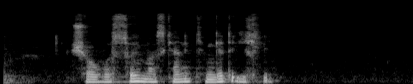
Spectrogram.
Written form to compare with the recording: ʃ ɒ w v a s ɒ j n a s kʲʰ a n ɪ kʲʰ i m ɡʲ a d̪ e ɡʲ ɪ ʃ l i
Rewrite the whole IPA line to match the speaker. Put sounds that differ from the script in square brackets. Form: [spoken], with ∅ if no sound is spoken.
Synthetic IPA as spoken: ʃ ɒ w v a s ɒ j [m] a s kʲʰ a n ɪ kʲʰ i m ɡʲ a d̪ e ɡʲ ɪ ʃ l i

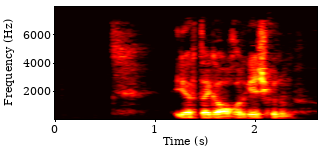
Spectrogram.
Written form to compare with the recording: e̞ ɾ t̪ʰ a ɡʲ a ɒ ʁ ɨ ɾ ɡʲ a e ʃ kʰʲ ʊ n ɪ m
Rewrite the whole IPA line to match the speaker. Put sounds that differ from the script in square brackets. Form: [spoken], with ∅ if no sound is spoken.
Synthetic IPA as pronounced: e̞ ɾ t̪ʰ a ɡʲ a ɒ [χ] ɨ ɾ ɡʲ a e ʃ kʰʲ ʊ n ɪ m

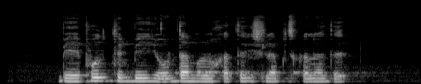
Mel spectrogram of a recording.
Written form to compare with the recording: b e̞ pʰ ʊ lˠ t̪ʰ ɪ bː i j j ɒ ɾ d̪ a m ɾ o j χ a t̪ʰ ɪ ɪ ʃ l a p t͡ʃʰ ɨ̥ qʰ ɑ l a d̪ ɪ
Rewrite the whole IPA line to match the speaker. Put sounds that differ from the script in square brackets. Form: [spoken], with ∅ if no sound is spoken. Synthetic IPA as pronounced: b e̞ pʰ ʊ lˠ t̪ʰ ɪ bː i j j ɒ ɾ d̪ a m ɾ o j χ a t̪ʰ ɪ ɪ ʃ l a p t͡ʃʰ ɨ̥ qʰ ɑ l a d̪ ɪ

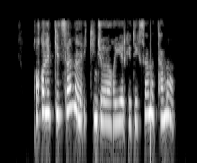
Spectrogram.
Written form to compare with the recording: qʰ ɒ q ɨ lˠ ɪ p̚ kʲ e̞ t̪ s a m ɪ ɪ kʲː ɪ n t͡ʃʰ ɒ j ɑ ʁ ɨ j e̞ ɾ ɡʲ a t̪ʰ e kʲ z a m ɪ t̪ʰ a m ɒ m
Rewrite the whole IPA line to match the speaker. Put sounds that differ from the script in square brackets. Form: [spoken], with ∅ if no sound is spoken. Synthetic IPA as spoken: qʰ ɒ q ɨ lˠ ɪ p̚ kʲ e̞ t̪ s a m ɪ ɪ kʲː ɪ n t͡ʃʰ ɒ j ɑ ʁ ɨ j e̞ ɾ ɡʲ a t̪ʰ e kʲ [s] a m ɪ t̪ʰ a m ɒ m

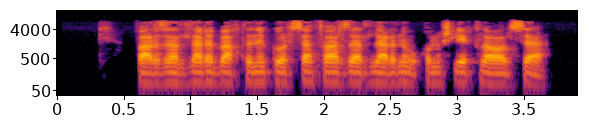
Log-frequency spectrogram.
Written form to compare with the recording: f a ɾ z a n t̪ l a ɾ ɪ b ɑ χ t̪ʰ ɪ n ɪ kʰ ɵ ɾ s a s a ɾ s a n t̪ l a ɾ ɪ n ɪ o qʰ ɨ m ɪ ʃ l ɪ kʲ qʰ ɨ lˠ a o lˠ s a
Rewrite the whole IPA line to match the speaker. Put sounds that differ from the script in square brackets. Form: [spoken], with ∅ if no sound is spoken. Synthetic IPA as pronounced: f a ɾ z a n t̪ l a ɾ ɪ b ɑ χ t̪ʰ ɪ n ɪ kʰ ɵ ɾ s a [f] a ɾ [z] a n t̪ l a ɾ ɪ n ɪ o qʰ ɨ m ɪ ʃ l ɪ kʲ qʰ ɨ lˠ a [ɒ] lˠ s a

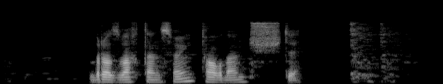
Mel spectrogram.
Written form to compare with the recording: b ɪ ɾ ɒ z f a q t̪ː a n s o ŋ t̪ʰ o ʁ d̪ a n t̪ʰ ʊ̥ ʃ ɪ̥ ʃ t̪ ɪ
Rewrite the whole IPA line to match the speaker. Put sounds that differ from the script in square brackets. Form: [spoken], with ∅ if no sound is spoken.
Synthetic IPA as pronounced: b ɪ ɾ ɒ z [v] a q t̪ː a n s o ŋ t̪ʰ [ɒ] ʁ d̪ a n t̪ʰ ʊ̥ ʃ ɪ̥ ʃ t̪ ɪ

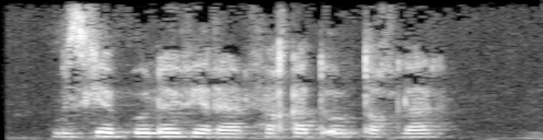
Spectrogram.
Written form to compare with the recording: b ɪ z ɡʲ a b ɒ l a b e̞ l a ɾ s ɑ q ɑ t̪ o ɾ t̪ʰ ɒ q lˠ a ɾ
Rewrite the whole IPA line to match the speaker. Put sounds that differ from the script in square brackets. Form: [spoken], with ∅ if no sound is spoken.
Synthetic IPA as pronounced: b ɪ z ɡʲ a b [o] l a [v] e̞ [ɾ] a ɾ [f] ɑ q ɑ t̪ o ɾ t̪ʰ ɒ q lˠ a ɾ

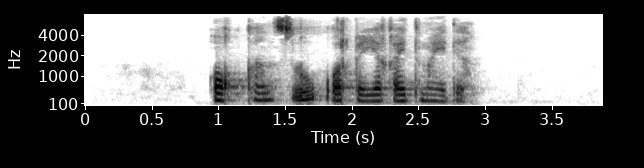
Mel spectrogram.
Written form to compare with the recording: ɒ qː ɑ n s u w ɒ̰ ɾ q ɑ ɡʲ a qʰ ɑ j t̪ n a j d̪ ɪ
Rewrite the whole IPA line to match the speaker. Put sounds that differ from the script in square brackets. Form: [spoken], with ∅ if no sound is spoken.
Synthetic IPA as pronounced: ɒ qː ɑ n s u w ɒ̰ ɾ q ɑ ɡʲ a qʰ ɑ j t̪ [m] a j d̪ ɪ

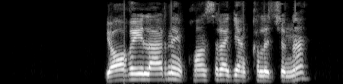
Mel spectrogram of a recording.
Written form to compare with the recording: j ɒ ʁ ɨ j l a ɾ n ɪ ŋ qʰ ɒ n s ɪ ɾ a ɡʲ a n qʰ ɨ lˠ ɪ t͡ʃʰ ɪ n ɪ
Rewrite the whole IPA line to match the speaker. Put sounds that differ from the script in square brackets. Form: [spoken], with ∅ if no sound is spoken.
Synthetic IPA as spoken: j ɒ ʁ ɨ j l a ɾ n ɪ ŋ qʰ ɒ n s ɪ ɾ a ɡʲ a n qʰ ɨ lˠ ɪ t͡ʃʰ ɪ n ɪ

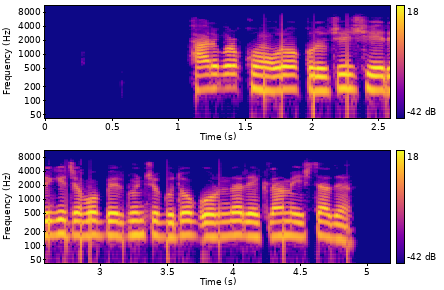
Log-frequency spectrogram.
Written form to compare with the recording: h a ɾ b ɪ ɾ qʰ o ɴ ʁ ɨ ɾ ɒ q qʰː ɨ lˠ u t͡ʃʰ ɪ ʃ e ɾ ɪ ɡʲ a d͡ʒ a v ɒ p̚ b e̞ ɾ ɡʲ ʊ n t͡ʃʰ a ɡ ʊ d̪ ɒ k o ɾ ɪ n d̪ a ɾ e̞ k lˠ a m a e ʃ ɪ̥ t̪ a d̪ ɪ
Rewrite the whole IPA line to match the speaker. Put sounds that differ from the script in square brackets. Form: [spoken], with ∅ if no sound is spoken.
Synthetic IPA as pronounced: h a ɾ b ɪ ɾ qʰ o ɴ ʁ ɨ ɾ ɒ q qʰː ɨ lˠ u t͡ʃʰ ɪ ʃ e ɾ ɪ ɡʲ a d͡ʒ a v ɒ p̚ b e̞ ɾ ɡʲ ʊ n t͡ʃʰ a ɡ ʊ d̪ ɒ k o ɾ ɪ n d̪ a ɾ e̞ k lˠ a m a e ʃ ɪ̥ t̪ a d̪ ɪ

